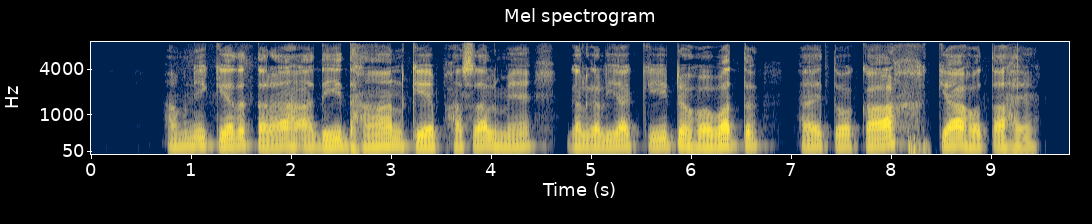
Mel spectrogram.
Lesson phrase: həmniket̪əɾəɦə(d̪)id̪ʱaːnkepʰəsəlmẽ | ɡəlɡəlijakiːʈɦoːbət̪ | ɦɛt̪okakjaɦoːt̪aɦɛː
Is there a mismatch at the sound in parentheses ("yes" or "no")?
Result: no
